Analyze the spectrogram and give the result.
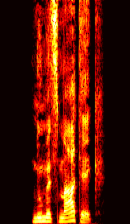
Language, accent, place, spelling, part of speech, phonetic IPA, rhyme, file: German, Germany, Berlin, Numismatik, noun, [numɪsˈmaːtɪk], -aːtɪk, De-Numismatik.ogg
- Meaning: numismatics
